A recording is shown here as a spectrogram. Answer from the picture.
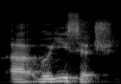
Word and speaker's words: Vuyisich: I don't uh uh vuich is the proper pronounciation um Momo is co-founder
